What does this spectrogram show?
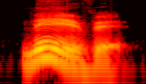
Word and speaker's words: neve: announce the first is neve put attention on the accent e the first e neve is a female noun and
